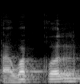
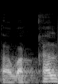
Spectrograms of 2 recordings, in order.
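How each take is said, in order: First: The last syllable has the vowel 'u'. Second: The last syllable has the vowel 'a'. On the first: It is the Arabic form of the word. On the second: It is the Indonesian form of the word. "kita mengucapkannya dalam bahasa Indonesia"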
